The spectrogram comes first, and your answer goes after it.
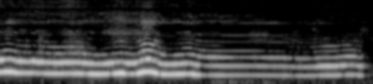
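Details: Indoors, a Husky/Malamute sings along to a TV advert with one long continuous howl, mostly level with a quick wavering rise in the middle, fading out at the end.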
